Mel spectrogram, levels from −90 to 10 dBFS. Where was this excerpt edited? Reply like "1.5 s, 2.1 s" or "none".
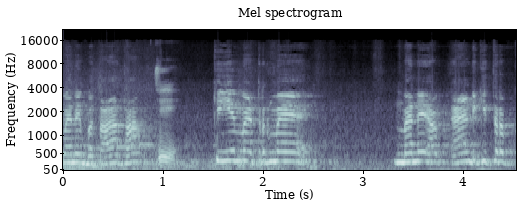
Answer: none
